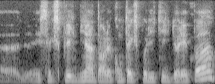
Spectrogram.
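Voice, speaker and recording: Over a quiet background, a man talks at a moderate pace and medium pitch. His voice is somewhat breathy, with lively intonation. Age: 60s. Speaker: historian. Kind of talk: interview. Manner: halting, many fillers.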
